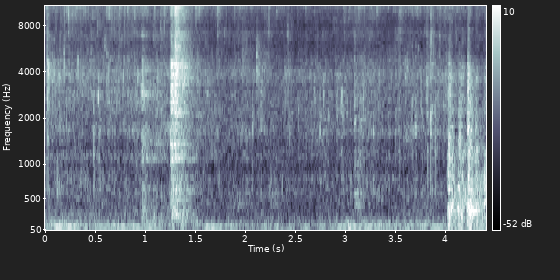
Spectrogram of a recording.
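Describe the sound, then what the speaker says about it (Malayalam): Finely chopped tomato and onion hit hot oil in a pan and sizzle steadily. A continuous close frying hiss is broken by a couple of louder stirring scrapes. "ടൊമാറ്റോ ചെറുതായിട്ട് അരിഞ്ഞതിട്ട് കൊടുക്കുകയാണ്. ഒപ്പം ചെറുതായി അരിഞ്ഞ സവാളയും"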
